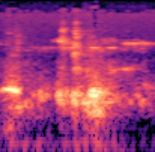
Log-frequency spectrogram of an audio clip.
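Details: A loud opening coo from a Budapest highflyer pigeon in a loft, followed by softer rumbling coos that trail away.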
